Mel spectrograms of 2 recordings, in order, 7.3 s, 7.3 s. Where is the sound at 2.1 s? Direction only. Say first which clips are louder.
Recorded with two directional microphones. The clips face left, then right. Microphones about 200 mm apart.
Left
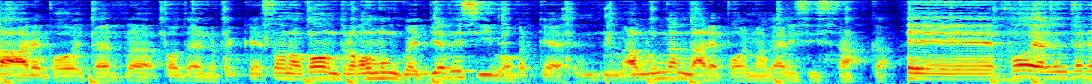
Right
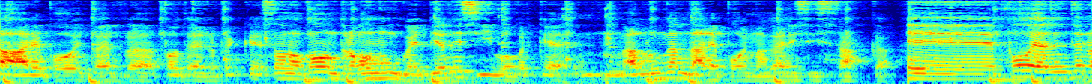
Left 6 dB; 30° left (ahead or behind).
